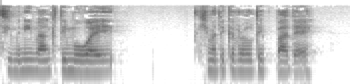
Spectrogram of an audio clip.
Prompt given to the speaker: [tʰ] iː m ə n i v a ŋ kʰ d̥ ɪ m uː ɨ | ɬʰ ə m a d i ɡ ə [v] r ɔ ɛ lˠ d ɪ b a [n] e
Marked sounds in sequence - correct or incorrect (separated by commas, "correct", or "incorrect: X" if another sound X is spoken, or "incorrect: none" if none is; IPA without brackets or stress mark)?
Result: correct, correct, incorrect: d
